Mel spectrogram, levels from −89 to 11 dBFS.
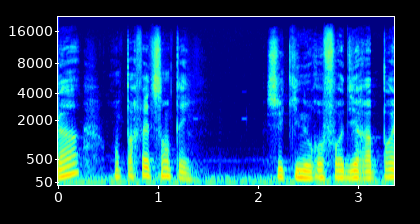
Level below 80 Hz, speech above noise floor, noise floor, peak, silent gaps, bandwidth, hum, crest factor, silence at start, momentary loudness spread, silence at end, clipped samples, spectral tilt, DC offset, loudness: -48 dBFS; 22 dB; -48 dBFS; -12 dBFS; none; 18.5 kHz; none; 16 dB; 0 s; 11 LU; 0 s; under 0.1%; -5.5 dB/octave; under 0.1%; -27 LUFS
